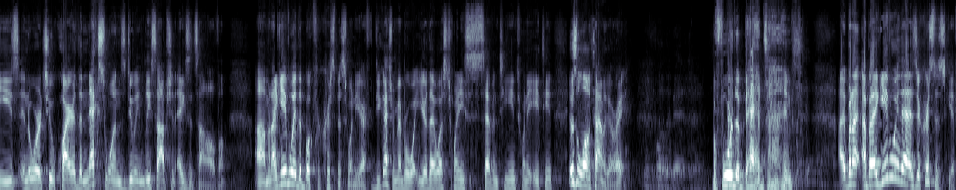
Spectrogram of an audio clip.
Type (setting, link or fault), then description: setting, live audience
